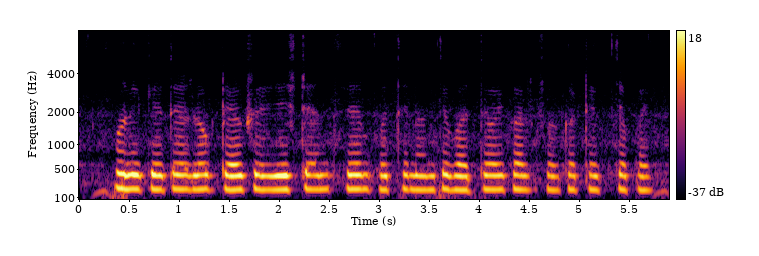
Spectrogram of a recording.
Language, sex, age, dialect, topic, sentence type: Bengali, female, 18-24, Western, banking, statement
